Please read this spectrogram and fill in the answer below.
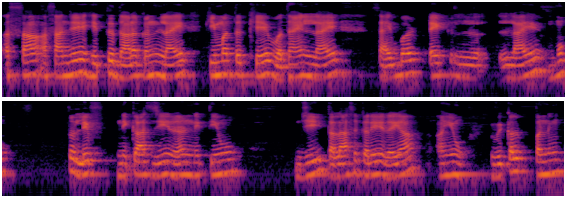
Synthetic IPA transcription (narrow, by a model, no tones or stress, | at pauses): ɐsãɐ̰sãːɲd͡ʑeɦɪt̪ɪ̆d̪ʱaːɾəkənɪ̆laːɪkiːmət̪kʰeːʋɐd̪ʱaːɪɽ̃ʊlaːɪsaːɪbəɾʈeːk | laːɪmʊx | t̪əlɪfnɪkaːsd͡ʑiːɾɐɦnɪt̪ijũ | d͡ʑiːt̪ɐlaːʃkɐɾeɾɐɦija | ɛ̃ũʋɪkəlpənɪ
